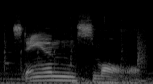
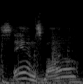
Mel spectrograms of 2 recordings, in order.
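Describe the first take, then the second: First: The surname's vowel sounds like 'all'. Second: The surname's vowel sounds like 'eye'. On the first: "that's it's probably not how you pronounce it"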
